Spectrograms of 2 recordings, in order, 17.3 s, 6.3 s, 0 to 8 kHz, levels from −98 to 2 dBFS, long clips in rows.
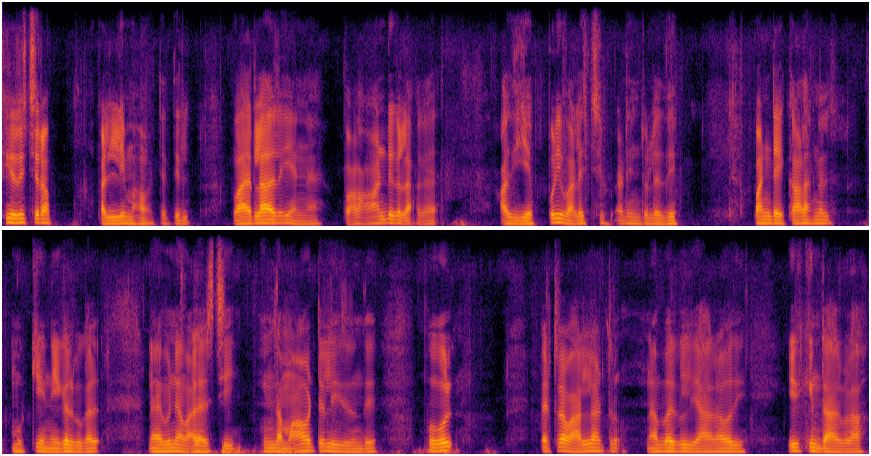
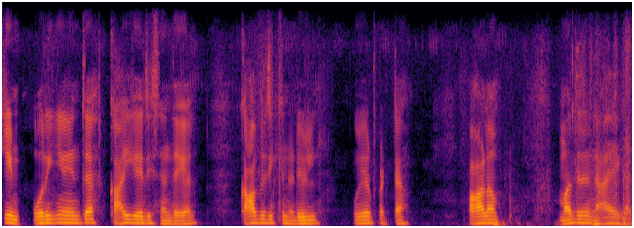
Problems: background sounds at intervals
